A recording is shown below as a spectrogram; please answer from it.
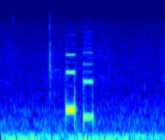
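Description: Steady low engine and road rumble inside a Jeep's cabin. About half a second in comes a short click, then a quick two-note electronic chime, the second note lower: the navigation alert that comes just before the spoken arrival announcement.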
